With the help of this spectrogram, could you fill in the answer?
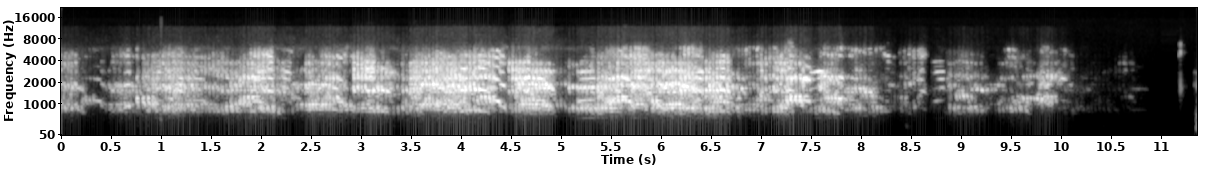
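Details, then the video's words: A big flock of Sandhill Cranes moving through overhead gives loud, rolling, rattling bugles, with many voices overlapping continuously for about ten seconds before fading. In Maryland they are usually heard before they are seen. "the second i hear that i'm looking straight up at the sky and trying to find that big old flock of sandhill cranes moving through"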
